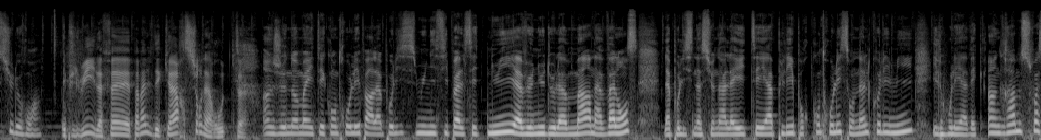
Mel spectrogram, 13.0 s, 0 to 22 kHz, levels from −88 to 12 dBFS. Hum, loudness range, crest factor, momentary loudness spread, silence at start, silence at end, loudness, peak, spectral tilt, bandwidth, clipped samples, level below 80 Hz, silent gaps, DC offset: none; 7 LU; 18 dB; 11 LU; 0 s; 0 s; -24 LUFS; -6 dBFS; -6.5 dB/octave; 15.5 kHz; under 0.1%; -46 dBFS; none; under 0.1%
